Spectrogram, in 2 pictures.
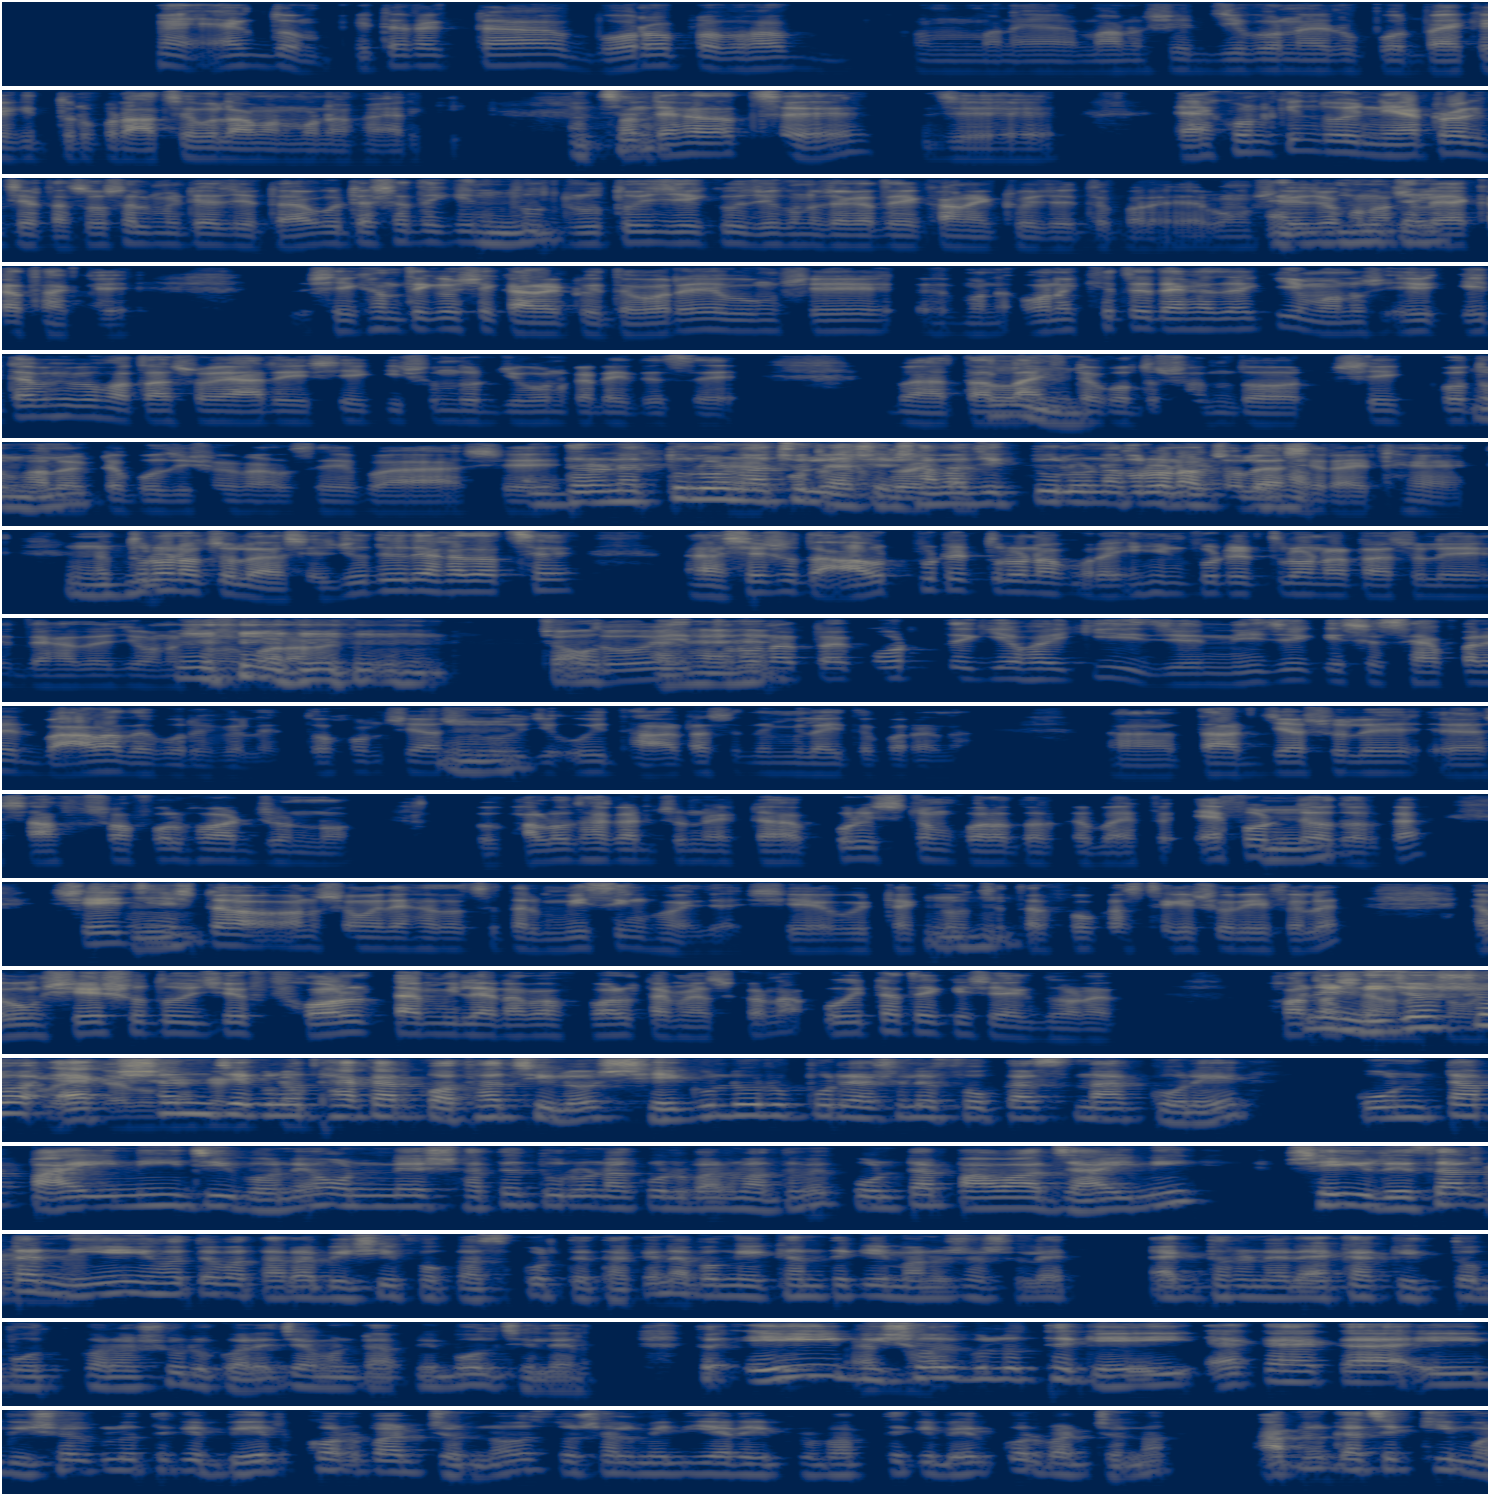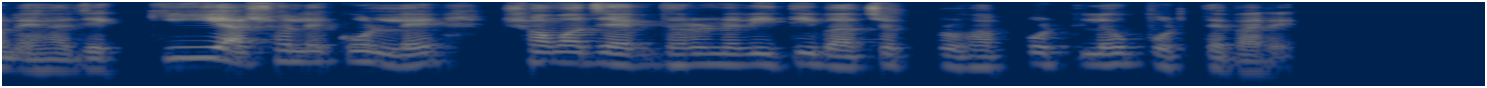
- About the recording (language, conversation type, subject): Bengali, podcast, আপনি একা অনুভব করলে সাধারণত কী করেন?
- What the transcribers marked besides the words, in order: "আচ্ছা" said as "আচচা"; other background noise; laughing while speaking: "হু, হু, হু, হু"; tapping; "পরলেও" said as "পটলেও"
